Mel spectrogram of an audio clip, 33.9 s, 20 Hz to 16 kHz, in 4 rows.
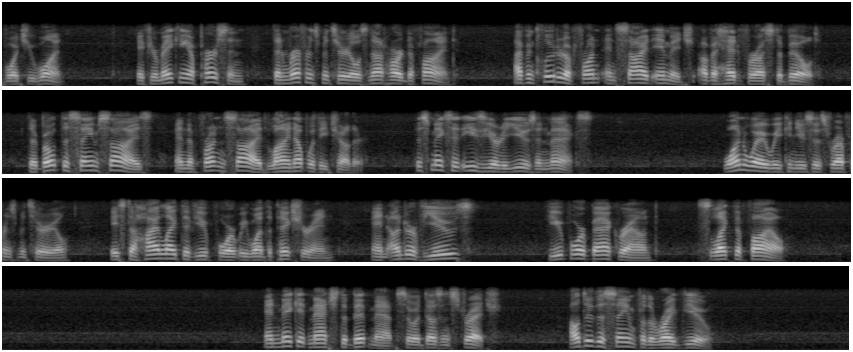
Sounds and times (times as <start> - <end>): Speech: 0.0 - 0.6, 1.4 - 8.2, 8.8 - 14.4, 15.7 - 21.8, 22.4 - 24.9, 28.1 - 30.5, 31.2 - 32.6.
